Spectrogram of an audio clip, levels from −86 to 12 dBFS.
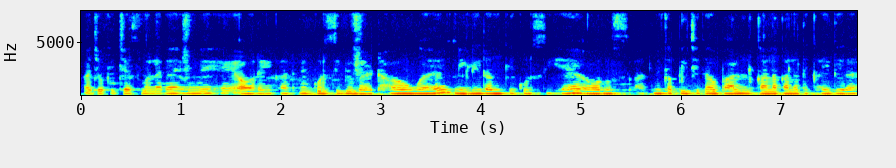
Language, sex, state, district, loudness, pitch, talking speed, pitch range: Hindi, female, Bihar, Vaishali, -15 LUFS, 185 Hz, 245 wpm, 185-195 Hz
